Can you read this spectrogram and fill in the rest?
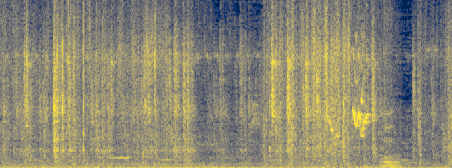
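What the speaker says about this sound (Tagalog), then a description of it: "Pakainin natin yung mga ibon na itong mga kalapatids." Pigeons being fed flap their wings in several brief bursts close by, over a steady low rumble, with a few faint chirps mixed in.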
